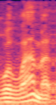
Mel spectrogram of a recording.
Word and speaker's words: Willamette: Emmett I always thought that was Willamette yes pronounced Willamette okay we've learnt something today okay yep and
